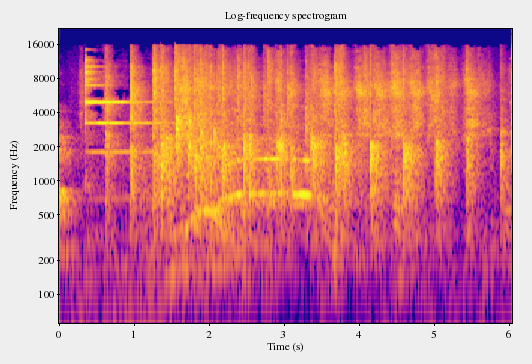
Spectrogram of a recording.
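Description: A short bell-like ring sounds about half a second in. The audience then claps, and one voice shouts a long drawn-out call.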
